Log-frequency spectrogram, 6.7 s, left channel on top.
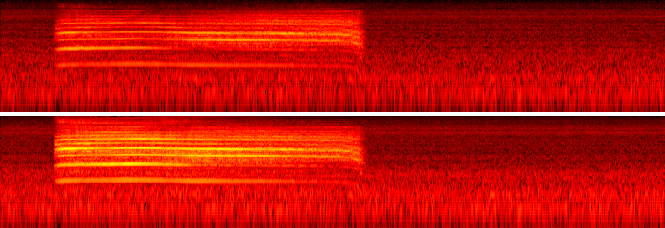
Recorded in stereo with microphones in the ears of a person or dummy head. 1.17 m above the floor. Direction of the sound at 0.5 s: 65° right (ahead or behind).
